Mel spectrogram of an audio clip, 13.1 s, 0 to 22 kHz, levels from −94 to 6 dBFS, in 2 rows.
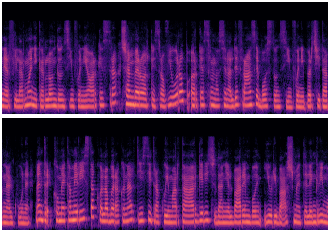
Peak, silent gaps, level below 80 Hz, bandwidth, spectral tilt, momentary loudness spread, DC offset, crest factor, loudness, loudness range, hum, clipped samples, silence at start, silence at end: -10 dBFS; none; -76 dBFS; 12.5 kHz; -6 dB/octave; 5 LU; under 0.1%; 16 dB; -28 LUFS; 2 LU; none; under 0.1%; 0 s; 0 s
